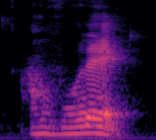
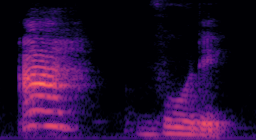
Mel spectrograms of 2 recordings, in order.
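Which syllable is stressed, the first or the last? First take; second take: last; first. First: The stress is on the last syllable. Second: The stress is on the first syllable. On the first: "Se o mais forte fosse o re, arvoré, seria oxítono" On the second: "Se for o ar, árvore, proparoxítono"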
